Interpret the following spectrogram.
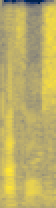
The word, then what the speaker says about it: Athos: in The Three Musketeers, playing the role of Athos. That is the correct pronunciation, isn't it?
